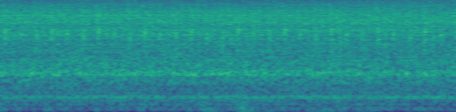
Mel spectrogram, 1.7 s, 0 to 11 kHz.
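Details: 2000 Honda Accord V6 with flashing check engine light; new spark plugs did not fix it, and a coil swap test points to cylinder three. Rough, uneven idle with an irregular stumble; failed ignition coil misfire, needs a new coil.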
